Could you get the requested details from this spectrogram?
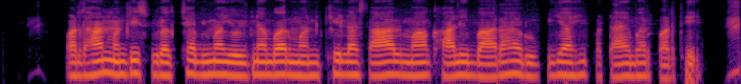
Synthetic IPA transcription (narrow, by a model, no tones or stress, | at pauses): pɾəd̪ʱaːnmə̃nt̪̬ɾisʊɾəkʃʰabimajoːd͡ʒnabəɾmənkʰelasaːlmãkʰaːlibaːɾaɦɾʊpijaɦipəʈaːebʱəɾpəɾt̪ʰḛː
